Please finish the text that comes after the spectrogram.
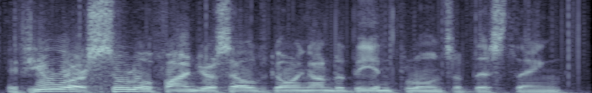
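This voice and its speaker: A man's voice: medium pitch, animated, fast talker, fairly bright tone, poor audio. An actor playing a decisive, authoritative male starship captain in a 1970s audio drama. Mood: commanding. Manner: urgent, authoritative.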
